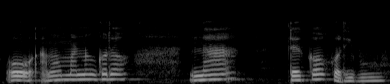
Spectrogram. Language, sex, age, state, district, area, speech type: Odia, female, 30-45, Odisha, Mayurbhanj, rural, spontaneous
